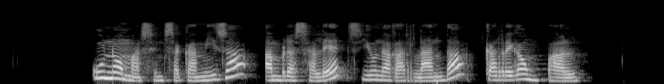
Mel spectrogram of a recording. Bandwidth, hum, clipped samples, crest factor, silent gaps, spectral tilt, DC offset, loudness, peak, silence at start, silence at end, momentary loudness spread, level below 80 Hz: 7.6 kHz; none; under 0.1%; 14 dB; none; -6.5 dB/octave; under 0.1%; -15 LUFS; -2 dBFS; 0.95 s; 0.85 s; 7 LU; -56 dBFS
